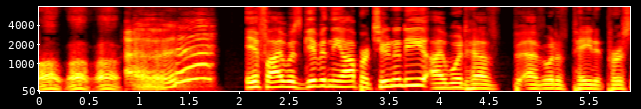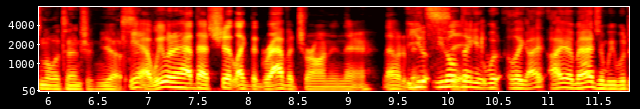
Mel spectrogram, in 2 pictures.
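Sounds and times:
voice imitating a motor revving up: 0.0s - 1.5s
speech: 0.0s - 11.8s.

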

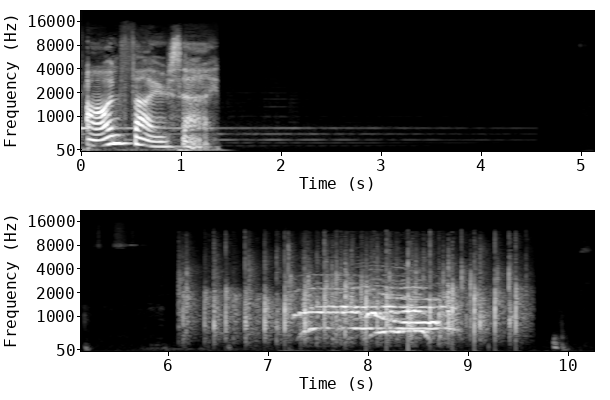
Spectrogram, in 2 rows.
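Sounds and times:
speech: 0.1s - 1.4s
applause: 6.1s - 9.7s.

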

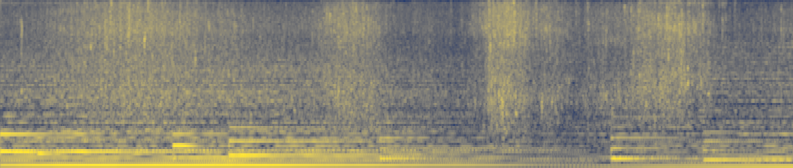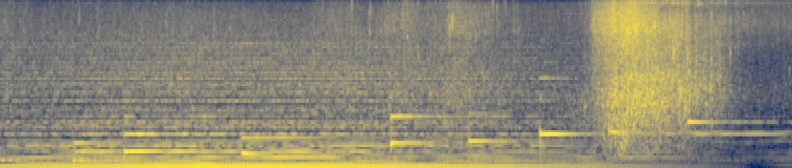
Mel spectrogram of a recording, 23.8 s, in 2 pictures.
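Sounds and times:
deep steady low drone: 0.0s - 23.7s
gentle piano playing slow sustained chords: 0.0s - 23.7s
soft ocean washes: 0.0s - 23.7s.

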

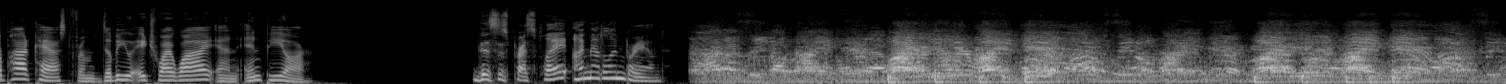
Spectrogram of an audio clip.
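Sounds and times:
speech: 0.0s - 3.2s, 4.7s - 13.8s
protest crowd chanting: 6.9s - 15.0s.

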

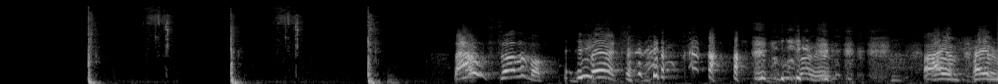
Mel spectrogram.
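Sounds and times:
knife chopping intestines on a cutting board: 2.3s - 3.0s
speech: 4.6s - 6.8s, 7.6s - 9.9s
laughter: 5.6s - 9.9s.

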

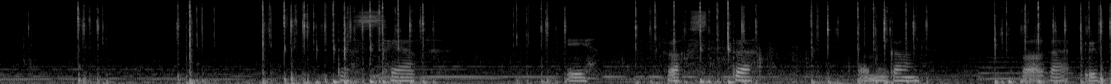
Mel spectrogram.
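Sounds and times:
typing on a computer keyboard: 0.8s - 1.2s, 1.8s - 4.4s, 5.1s - 9.3s, 9.9s - 11.1s
speech: 3.9s - 4.4s, 5.7s - 6.0s, 6.7s - 7.7s, 8.6s - 9.4s, 10.2s - 11.1s.

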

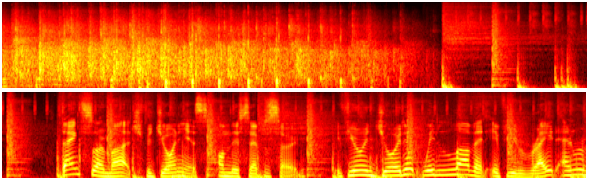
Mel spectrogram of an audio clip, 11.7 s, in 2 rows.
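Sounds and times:
audience applause: 0.0s - 4.3s
speech: 6.5s - 11.6s.

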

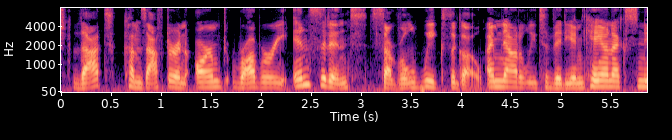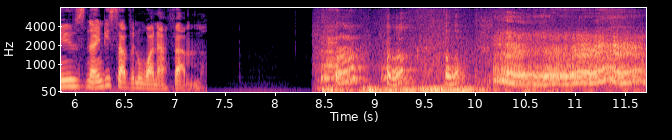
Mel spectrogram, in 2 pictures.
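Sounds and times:
speech: 0.0s - 7.4s, 8.4s - 10.7s
sick sea lions vocalizing: 8.4s - 11.7s.

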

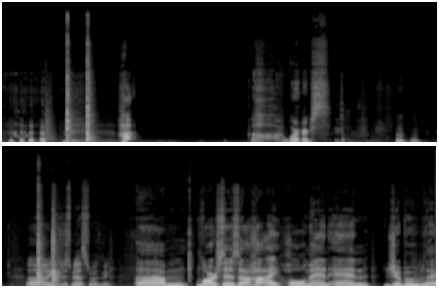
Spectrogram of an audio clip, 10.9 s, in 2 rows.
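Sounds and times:
sharp hand claps to trigger a clapper: 0.8s - 1.3s, 5.8s - 6.4s
speech: 1.5s - 1.7s, 3.1s - 10.8s.

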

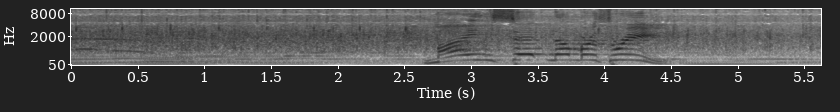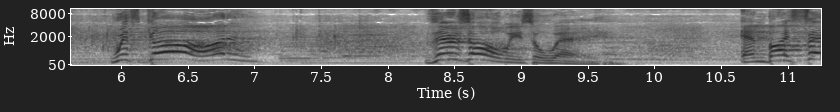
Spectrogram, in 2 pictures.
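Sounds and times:
crowd clapping hands: 0.0s - 9.0s
speech: 2.6s - 4.6s, 5.9s - 7.1s, 8.3s - 9.7s, 10.6s - 11.2s.

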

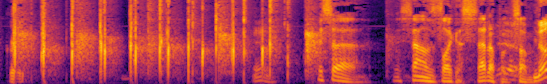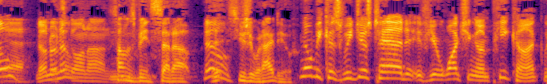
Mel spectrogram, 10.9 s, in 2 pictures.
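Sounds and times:
round of applause, hand clapping: 0.0s - 4.0s
speech: 2.5s - 10.9s.

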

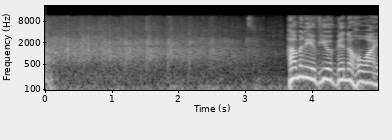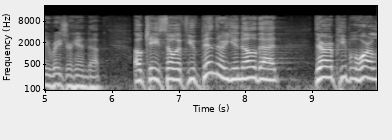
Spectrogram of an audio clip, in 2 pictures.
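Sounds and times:
large crowd applause in a church: 0.0s - 3.3s
speech: 3.6s - 9.9s.

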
